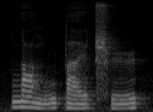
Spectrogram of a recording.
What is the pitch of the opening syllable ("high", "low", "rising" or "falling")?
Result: falling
